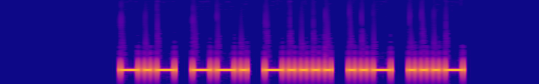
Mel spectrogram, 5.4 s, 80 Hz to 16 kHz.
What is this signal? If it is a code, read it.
Morse code, heard as a keyed tone, about 20 wpm, 700 Hz. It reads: KG6UV
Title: USA Call Signs - 5 Characters - 4x Character Spacing - 20wpm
